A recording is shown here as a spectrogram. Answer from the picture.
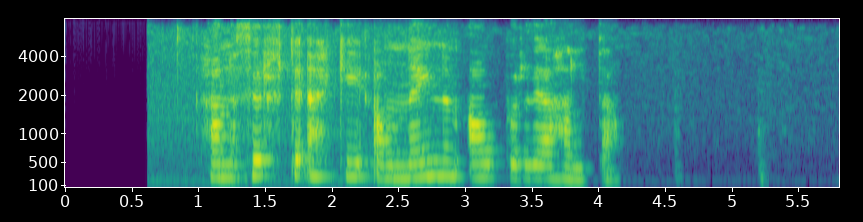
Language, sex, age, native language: Icelandic, female, 20-29, Polish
